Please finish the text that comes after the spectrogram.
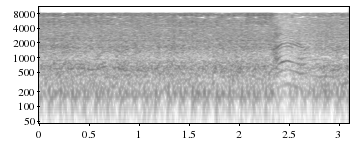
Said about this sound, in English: is it an emergency why you can park a motorized vehicle on the sidewalk?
